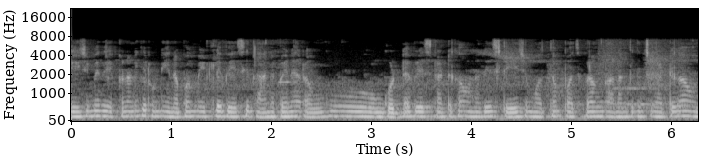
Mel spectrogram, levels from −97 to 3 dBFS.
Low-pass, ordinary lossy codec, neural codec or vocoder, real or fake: 7.2 kHz; none; none; real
